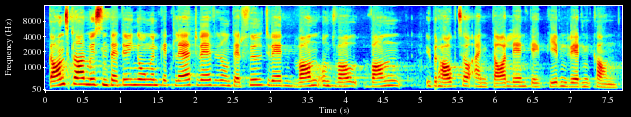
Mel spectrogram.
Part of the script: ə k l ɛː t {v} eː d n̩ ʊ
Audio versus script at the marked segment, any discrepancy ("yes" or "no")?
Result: no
